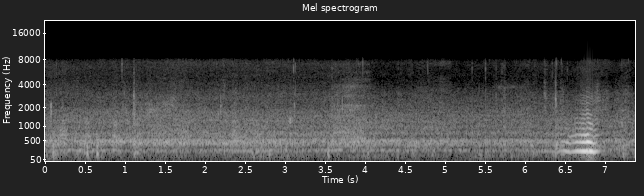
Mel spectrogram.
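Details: Captured honey bee swarm being rehoused from a small temporary box into a bigger hive: an unbroken low hum, then one bee buzzing loudly past close by near the end.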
